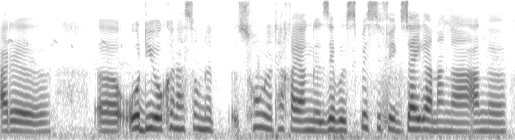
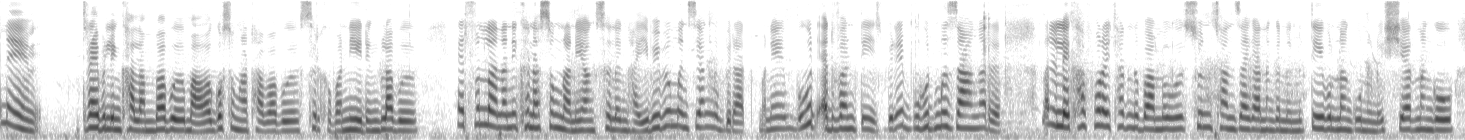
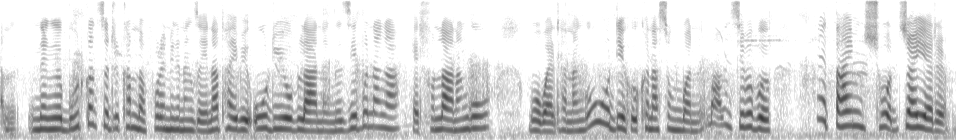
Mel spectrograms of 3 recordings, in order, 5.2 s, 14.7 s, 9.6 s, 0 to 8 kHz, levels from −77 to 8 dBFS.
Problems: none marked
